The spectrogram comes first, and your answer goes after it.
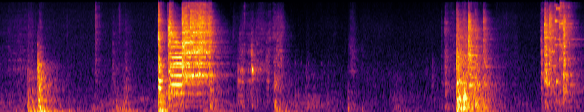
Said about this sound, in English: In case you're wondering, this is called a throatless shear.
